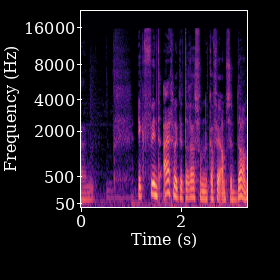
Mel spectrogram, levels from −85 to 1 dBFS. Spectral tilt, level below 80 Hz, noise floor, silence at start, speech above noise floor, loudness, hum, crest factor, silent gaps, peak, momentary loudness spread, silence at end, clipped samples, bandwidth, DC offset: -6.5 dB/octave; -48 dBFS; -47 dBFS; 0 s; 26 dB; -22 LUFS; none; 18 dB; none; -4 dBFS; 22 LU; 0 s; under 0.1%; 16 kHz; under 0.1%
